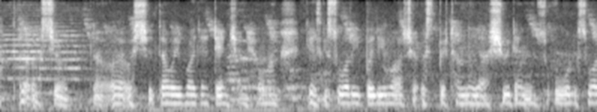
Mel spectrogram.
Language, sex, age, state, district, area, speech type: Kashmiri, female, 45-60, Jammu and Kashmir, Ganderbal, rural, spontaneous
